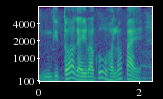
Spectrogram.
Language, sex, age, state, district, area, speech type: Odia, female, 45-60, Odisha, Sundergarh, rural, spontaneous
